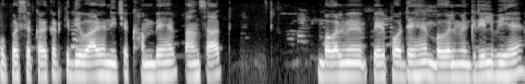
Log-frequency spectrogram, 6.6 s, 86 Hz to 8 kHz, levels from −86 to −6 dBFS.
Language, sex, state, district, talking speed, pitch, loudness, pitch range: Hindi, male, Bihar, Vaishali, 185 wpm, 135 Hz, -14 LUFS, 130-140 Hz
